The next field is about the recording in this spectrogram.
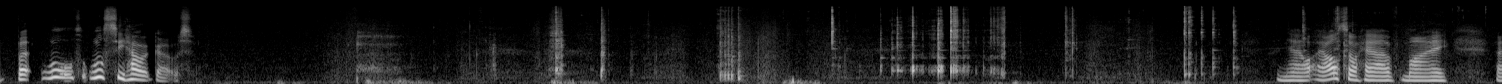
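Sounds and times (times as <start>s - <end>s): metal cookware clinking: 8.3s - 10.1s, 10.7s - 13.5s.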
